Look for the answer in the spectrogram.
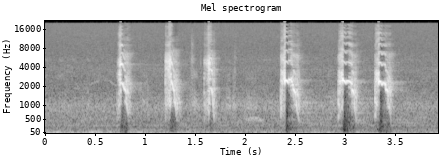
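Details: Nestling woodpecker struggling to get out of the nest hole: loud grating squawks come in two loose clusters, three then three, some doubled and slightly falling, with quiet low rumble between.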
